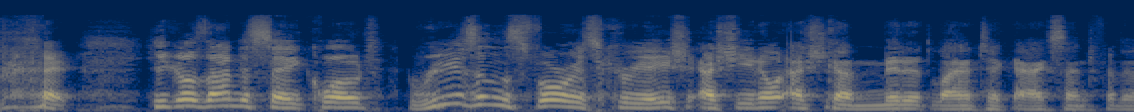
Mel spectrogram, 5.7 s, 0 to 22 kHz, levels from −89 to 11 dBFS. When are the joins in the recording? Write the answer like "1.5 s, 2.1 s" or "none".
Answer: 2.0 s, 4.1 s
